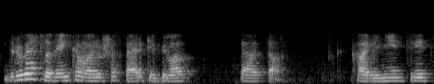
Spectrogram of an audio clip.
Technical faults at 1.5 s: Opus voice compression

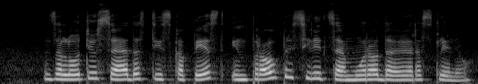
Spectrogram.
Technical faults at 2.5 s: none

